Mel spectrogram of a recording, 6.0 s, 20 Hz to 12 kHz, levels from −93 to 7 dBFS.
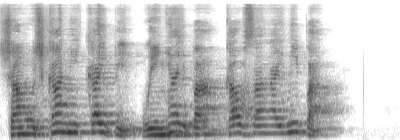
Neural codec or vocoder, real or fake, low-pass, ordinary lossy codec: codec, 44.1 kHz, 2.6 kbps, SNAC; fake; 10.8 kHz; AAC, 48 kbps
